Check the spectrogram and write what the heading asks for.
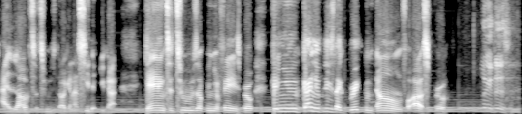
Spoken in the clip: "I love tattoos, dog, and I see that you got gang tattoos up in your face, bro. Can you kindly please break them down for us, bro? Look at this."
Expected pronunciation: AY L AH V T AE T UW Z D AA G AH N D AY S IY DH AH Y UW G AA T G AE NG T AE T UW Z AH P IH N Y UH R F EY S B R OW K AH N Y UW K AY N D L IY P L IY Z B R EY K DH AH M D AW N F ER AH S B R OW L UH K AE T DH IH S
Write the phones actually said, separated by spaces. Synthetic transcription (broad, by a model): AY L AH V T AE T UW Z D AA G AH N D AY S IY DH AH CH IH G AA T G AE NG T AE T UW Z AH P IH N Y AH R F EY S B R OW K AH N Y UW K AY N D IY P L IY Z B R EY K DH AH M D AW N F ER AH S B R OW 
